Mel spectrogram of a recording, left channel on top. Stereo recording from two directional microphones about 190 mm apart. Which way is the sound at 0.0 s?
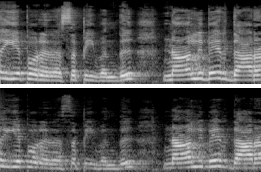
45° left (ahead or behind).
